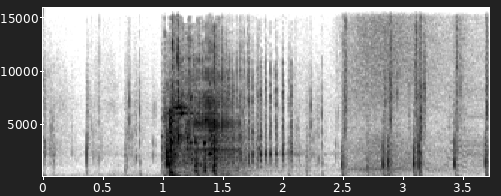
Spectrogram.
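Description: A heavy wooden door swings open.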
